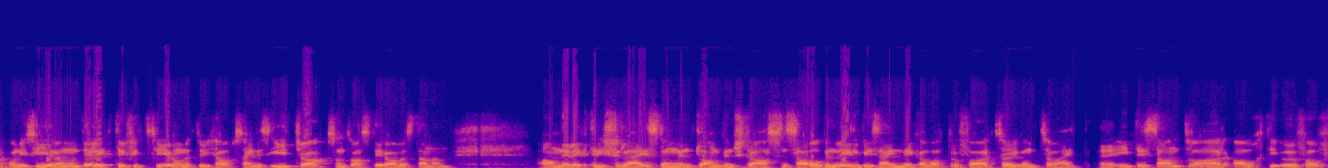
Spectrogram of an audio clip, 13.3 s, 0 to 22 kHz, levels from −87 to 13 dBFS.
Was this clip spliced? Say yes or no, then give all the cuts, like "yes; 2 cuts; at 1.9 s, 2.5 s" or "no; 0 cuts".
yes; 1 cut; at 10.9 s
